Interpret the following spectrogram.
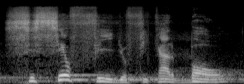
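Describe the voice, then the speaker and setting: A man quoting a stubborn, irritable psychiatrist in a lower voice during a lecture, in a reverberant hall. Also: big pitch swings, takes it slowly, a little mellow, breathy edge, exaggerated voice. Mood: irritated. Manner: stubborn, indignant. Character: irritable materialist male psychiatrist.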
